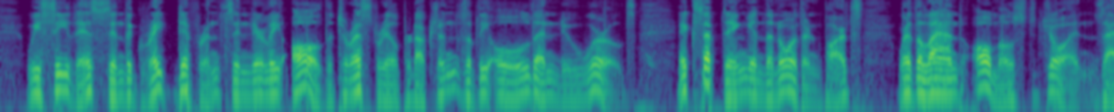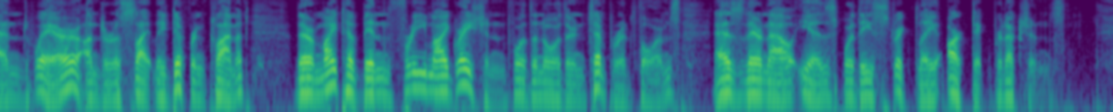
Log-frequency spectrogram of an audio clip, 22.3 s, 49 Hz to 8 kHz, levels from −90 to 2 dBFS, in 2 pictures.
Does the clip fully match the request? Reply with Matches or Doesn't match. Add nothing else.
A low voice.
Matches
